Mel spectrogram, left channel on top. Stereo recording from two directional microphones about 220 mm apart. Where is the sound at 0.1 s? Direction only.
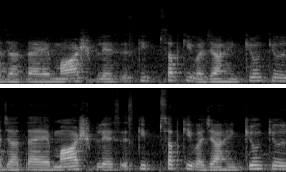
60° right (ahead or behind).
